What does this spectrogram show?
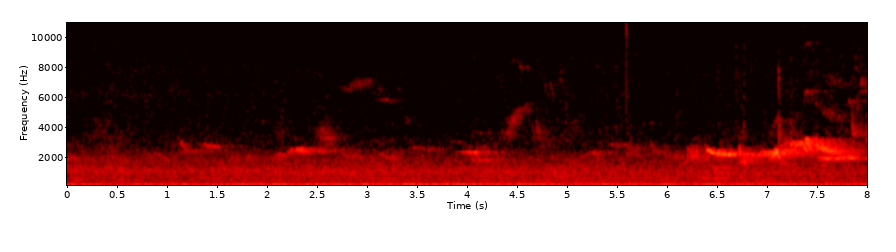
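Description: Faint outdoor ambience: a steady low rumble with scattered short bird chirps, and a longer run of bird song near the end.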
